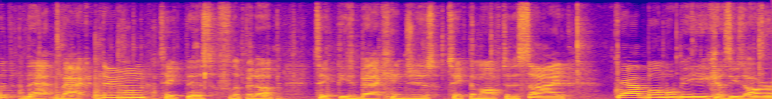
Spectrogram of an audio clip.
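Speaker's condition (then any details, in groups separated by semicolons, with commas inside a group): No condition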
